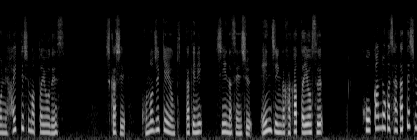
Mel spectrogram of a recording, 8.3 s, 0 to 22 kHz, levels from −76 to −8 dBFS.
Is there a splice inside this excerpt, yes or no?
yes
